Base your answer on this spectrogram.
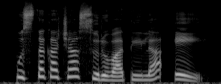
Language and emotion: Marathi, neutral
